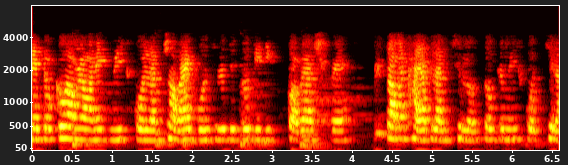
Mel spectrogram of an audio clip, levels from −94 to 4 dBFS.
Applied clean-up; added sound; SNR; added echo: classical method WPE with log-MMSE.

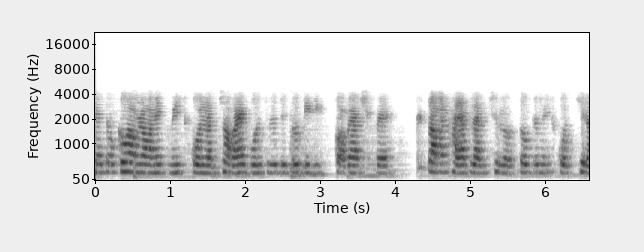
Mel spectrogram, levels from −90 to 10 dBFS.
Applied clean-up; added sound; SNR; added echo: neural mask model DeepFilterNet 3.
